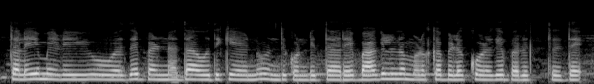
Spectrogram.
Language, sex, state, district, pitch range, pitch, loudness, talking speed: Kannada, female, Karnataka, Bangalore, 215-230 Hz, 225 Hz, -16 LUFS, 110 wpm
